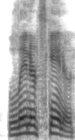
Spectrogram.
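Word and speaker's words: Lynyrd Skynyrd: some nonsense 50% off we have Leonard skinnard pronounced Leonard skinnard analog Productions two LP 45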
